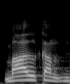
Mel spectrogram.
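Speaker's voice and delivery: Balcom with a B sound for the W; mispronounced welcome. Retold or imitated. Teacher imitating a TV character's wrong Balcom. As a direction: say Balcom, B instead of W, imitating the mistake. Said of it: "she pronounced, in very different manner".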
